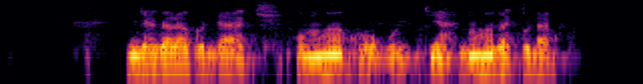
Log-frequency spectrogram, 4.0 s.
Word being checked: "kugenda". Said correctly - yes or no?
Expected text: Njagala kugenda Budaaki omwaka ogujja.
no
